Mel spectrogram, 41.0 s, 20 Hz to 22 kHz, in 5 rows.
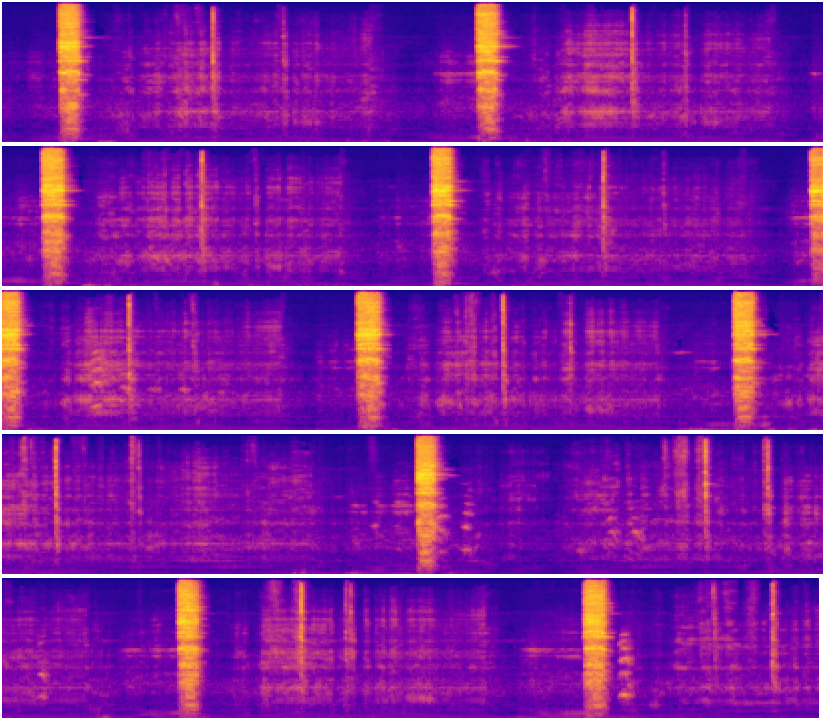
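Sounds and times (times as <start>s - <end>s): scraping and rubbing: 0.6s - 0.9s, 4.8s - 5.1s, 8.6s - 9.0s, 12.6s - 12.8s, 16.3s - 16.7s, 20.0s - 20.3s, 23.8s - 24.1s, 28.8s - 29.1s, 34.6s - 34.9s, 38.7s - 39.0s
grinding wheel on saw teeth: 0.6s - 1.0s, 4.8s - 7.7s, 8.6s - 9.0s, 12.6s - 12.9s, 16.3s - 19.2s, 20.0s - 27.8s, 28.5s - 29.9s, 30.5s - 41.0s.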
